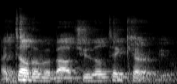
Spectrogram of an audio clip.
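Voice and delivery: put-on low, reassuring Russian accent; Igor. Gangster promising a friend protection on the train, low Russian accent. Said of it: "And he goes".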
